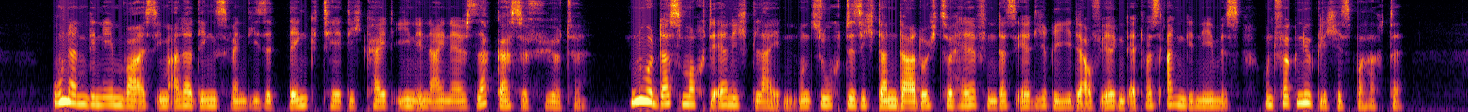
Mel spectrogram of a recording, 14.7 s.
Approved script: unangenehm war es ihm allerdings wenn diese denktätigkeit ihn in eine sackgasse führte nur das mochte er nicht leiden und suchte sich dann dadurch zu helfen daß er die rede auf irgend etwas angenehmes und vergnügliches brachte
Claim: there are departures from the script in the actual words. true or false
false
